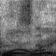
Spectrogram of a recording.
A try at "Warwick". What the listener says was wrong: It's not. All at once. Warwick. No, forget the W. Not the first W, the middle one. Warwick.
